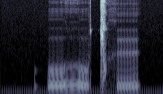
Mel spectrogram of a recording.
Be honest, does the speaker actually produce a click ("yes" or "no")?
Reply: yes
